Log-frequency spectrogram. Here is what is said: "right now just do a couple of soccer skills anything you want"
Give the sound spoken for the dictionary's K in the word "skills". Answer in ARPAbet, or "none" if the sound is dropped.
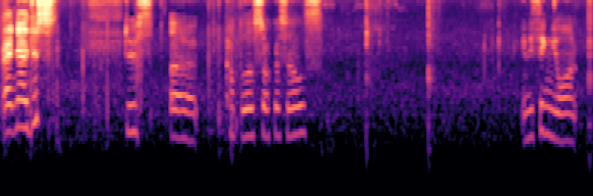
none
